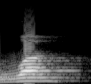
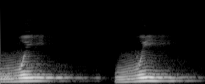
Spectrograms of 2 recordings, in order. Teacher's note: ওয়াও অক্ষর 2 ঠোঁটের মাঝখানের ফাঁকা থেকে পড়তে হয়। এই অক্ষরটা উচ্চারণ করার সময় মুখটা গোল করে নিতে হবে একটু।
